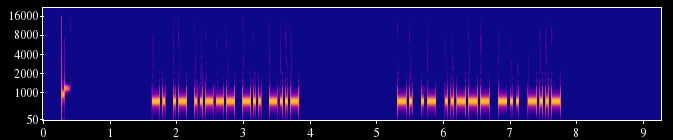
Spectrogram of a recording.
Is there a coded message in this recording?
Yes: Morse code from 1.6 to 7.8 s, heard as a keyed tone, about 28 wpm, 700 Hz. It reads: NA2DX NA2DX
